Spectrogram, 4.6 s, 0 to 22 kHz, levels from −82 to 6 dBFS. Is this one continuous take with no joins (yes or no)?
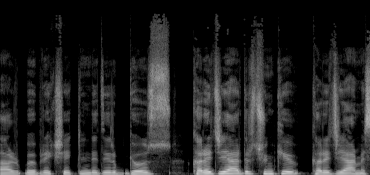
no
